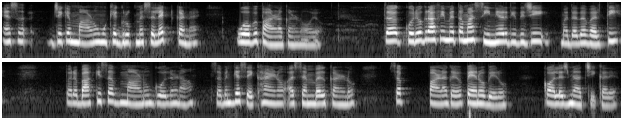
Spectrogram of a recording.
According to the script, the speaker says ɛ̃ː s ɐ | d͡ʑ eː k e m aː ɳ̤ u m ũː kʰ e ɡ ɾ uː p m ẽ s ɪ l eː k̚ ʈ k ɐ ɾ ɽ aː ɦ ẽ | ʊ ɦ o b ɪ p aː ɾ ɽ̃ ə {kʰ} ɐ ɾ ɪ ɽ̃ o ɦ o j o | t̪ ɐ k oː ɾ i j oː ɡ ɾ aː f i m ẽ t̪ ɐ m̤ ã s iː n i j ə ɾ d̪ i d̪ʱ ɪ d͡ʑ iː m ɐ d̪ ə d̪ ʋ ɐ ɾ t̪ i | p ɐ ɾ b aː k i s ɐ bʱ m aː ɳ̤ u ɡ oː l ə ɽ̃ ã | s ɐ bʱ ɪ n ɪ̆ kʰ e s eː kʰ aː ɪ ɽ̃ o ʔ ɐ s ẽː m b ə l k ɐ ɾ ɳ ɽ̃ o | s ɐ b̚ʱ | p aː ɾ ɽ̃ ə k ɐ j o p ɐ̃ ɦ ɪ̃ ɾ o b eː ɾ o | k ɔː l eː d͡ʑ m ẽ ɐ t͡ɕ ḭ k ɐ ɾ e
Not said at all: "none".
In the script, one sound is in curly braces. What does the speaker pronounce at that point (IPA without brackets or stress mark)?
k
